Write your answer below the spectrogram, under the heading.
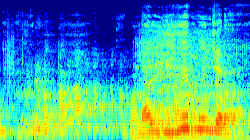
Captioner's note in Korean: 웃음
